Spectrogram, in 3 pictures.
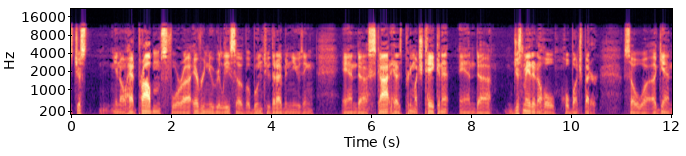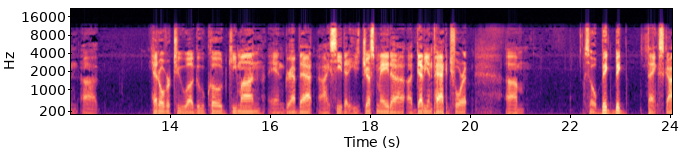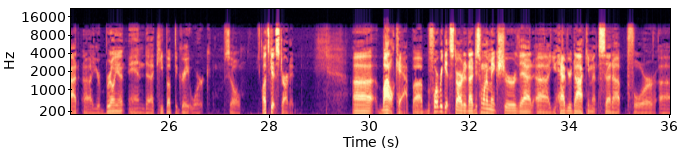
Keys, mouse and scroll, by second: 28.6 click, 29.6 click, 33.2 click, 35.4 click.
